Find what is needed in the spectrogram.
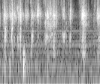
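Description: Clear plastic bag of diamond-painting drills being handled, the plastic crinkling in irregular crackles.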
